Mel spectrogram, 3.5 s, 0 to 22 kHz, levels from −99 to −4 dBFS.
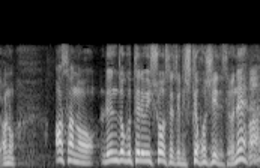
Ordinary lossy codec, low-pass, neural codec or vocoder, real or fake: none; 7.2 kHz; none; real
